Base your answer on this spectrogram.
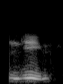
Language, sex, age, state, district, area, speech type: Urdu, male, 30-45, Uttar Pradesh, Muzaffarnagar, urban, conversation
